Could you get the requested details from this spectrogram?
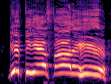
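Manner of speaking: picture yourself yelling at a crowd to leave; imagined angry shout. Pretend. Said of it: "in a restaurant and shouting".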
